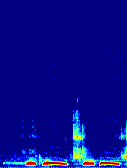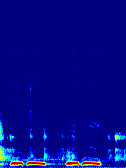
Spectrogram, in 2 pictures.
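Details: Decoy spotted dove calling to draw in wild doves, part of daily decoy training: four paired coos, each a short note followed by a longer falling one, repeated about every second. Faint higher chirps sound between phrases.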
